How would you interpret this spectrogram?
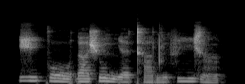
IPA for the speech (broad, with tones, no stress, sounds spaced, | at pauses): ɣ i˦ k oː˦˨ ɗ a˦ ʃ ũ˦ ɲ ɛ˨ kʰ a˨ d ĩ˨ f iː˦ ɣ ã˨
